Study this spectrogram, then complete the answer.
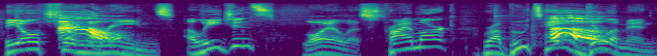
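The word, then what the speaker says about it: Roboute Guilliman: Rabute Gilliman. That's how it's said.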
